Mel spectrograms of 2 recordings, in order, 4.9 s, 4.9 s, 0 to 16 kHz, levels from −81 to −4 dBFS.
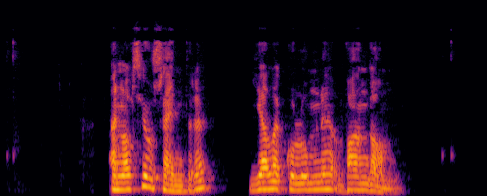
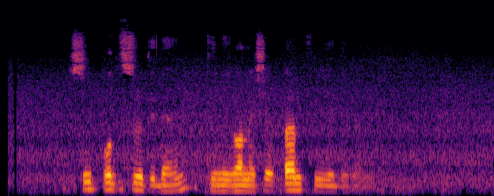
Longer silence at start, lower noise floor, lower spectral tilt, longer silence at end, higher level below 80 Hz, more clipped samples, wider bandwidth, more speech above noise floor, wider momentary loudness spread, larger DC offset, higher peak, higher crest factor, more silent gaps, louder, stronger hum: first, 1.1 s vs 0.6 s; first, -74 dBFS vs -47 dBFS; about the same, -6 dB/octave vs -6.5 dB/octave; first, 0.85 s vs 0 s; first, -50 dBFS vs -66 dBFS; neither; about the same, 9.8 kHz vs 9 kHz; first, 54 dB vs 23 dB; second, 10 LU vs 26 LU; neither; about the same, -2 dBFS vs -2 dBFS; about the same, 20 dB vs 24 dB; neither; first, -21 LUFS vs -24 LUFS; neither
